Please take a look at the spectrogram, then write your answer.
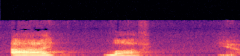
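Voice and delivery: hushed, word by word, fading low; tender declaration. Acted. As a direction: let each word sink in softly. Voices God's love, word by word.

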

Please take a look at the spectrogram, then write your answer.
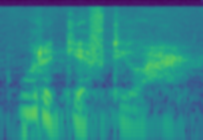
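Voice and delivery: hushed loving echo. Acted. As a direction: let the repeat sink almost to a murmur. Groom repeats praise, softer.

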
